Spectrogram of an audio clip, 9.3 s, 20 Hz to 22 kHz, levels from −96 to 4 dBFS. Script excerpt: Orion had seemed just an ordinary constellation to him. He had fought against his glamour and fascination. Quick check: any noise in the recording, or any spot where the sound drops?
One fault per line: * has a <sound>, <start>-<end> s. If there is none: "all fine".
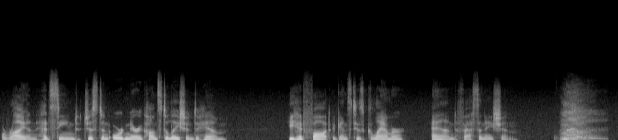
* has a breath, 8.3-9.1 s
